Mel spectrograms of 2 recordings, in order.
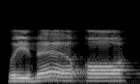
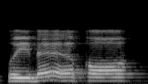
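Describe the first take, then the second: No difference in how they are said.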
